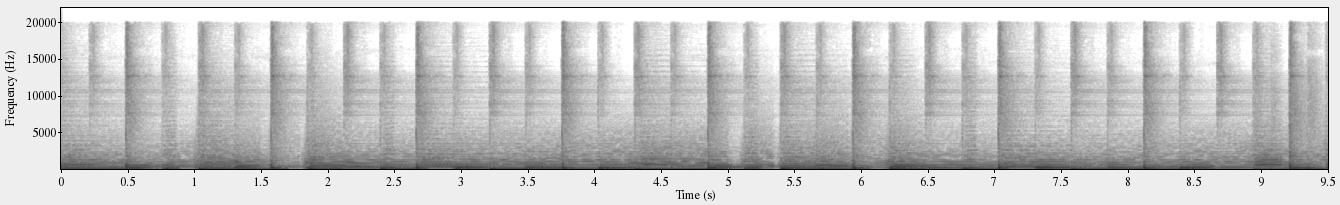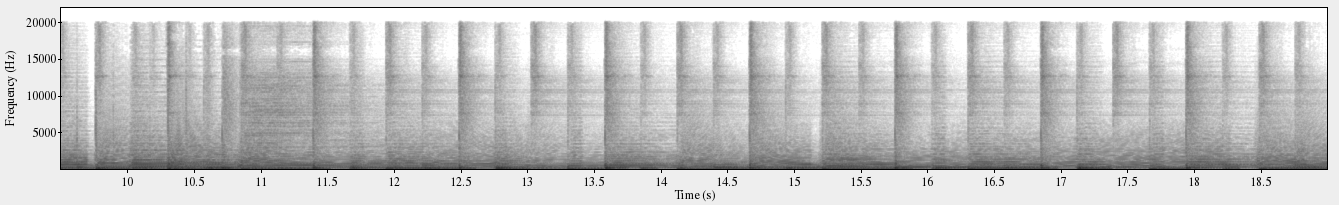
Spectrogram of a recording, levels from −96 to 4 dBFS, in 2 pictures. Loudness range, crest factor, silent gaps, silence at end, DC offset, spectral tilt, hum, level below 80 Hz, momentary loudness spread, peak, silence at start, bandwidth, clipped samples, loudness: 2 LU; 18 dB; none; 0 s; under 0.1%; -6.5 dB/octave; none; -34 dBFS; 4 LU; -8 dBFS; 0 s; over 20 kHz; under 0.1%; -28 LUFS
